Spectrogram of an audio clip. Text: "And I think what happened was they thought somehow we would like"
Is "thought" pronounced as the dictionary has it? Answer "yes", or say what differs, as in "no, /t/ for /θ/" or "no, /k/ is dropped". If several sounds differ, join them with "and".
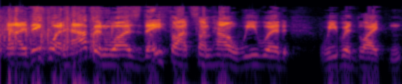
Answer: yes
